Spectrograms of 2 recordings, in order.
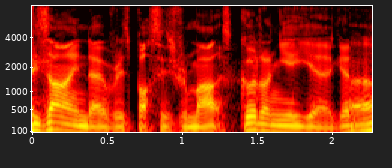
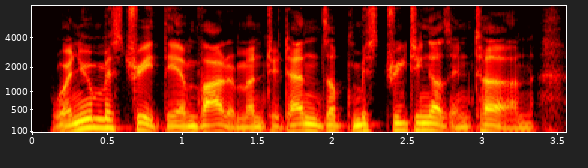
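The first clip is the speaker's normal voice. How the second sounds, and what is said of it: Put-on different voice for quotes. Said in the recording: “I'm doing the bits in inverted commas in a different voice”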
